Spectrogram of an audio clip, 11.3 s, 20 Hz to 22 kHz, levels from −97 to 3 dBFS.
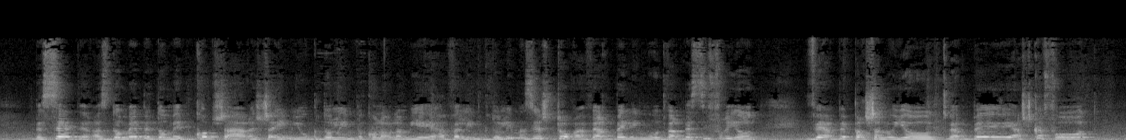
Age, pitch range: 50-69, 235-300 Hz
